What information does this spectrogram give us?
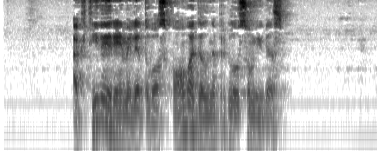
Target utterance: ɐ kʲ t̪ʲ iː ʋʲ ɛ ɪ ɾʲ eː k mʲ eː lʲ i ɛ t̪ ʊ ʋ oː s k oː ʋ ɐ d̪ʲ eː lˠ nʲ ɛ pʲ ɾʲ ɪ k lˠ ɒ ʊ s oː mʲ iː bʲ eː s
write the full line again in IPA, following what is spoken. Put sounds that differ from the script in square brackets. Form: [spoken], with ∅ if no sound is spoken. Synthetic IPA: ɐ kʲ t̪ʲ iː ʋʲ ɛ ɪ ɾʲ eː [∅] mʲ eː lʲ i ɛ t̪ ʊ ʋ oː s k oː ʋ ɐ d̪ʲ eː lˠ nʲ ɛ pʲ ɾʲ ɪ k lˠ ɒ ʊ s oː mʲ iː bʲ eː s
